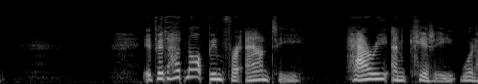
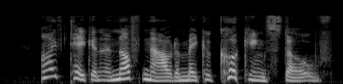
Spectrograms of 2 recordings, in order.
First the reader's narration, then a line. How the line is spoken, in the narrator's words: groaned Kitty, who hated being dosed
